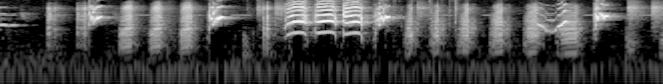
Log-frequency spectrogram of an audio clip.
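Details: Starling song used as a lure to get silent starlings chattering: harsh nasal squawks repeated about three per second, a run of stacked buzzy notes midway, and sharp whistled upslurs near the end.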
